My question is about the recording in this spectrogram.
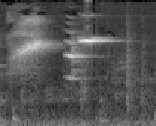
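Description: A puppy whining in high-pitched squeals: a short rising squeal, then a louder, steadier whine about a second in, the sound of an over-excited young dog straining to move.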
